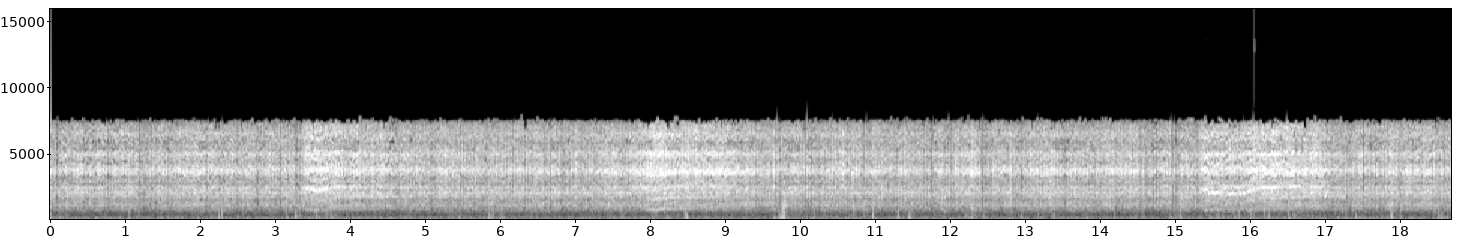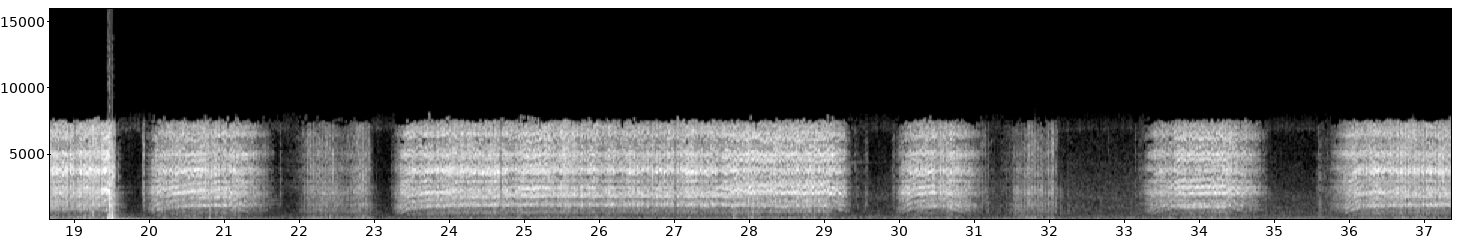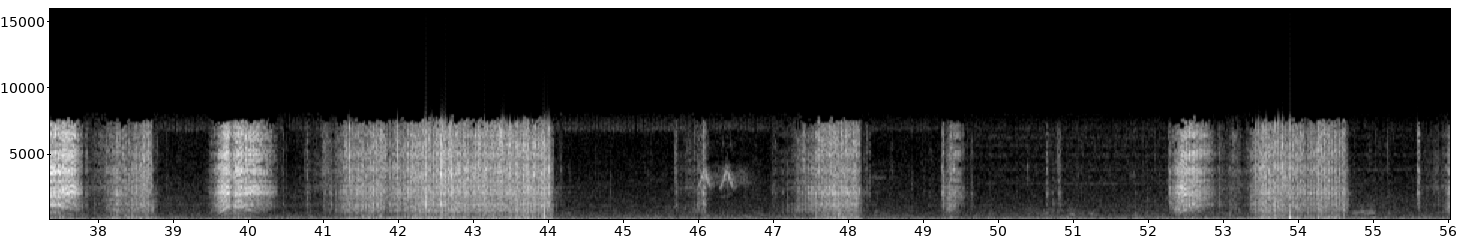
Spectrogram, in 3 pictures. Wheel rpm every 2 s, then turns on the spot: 230, 230, 230, 230, 230, 230, 230, 230, 230, 160, 70, 60, 160, 160, 100, 40, 40, 40, 110, 20, 20, 40, 0, 10, 10, 0, 30, 10.
28-32 40-44 46-48 52-56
